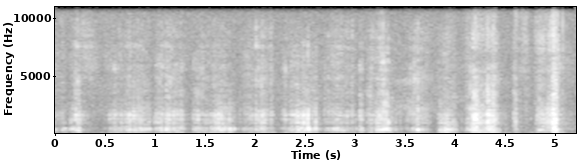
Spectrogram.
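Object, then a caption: Nubuck leather boot with rubber sole. Long nails tap and knock on the leather upper of an empty pink nubuck leather work boot in a Timberland style, with metal eyelets and a rubber sole. The result is a quiet, steady run of soft, dull taps mixed with light scratchy rubbing, with little high-end brightness.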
